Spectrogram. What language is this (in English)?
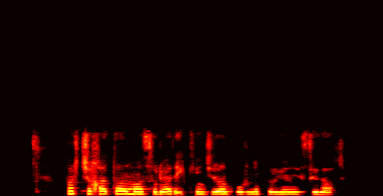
Uzbek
